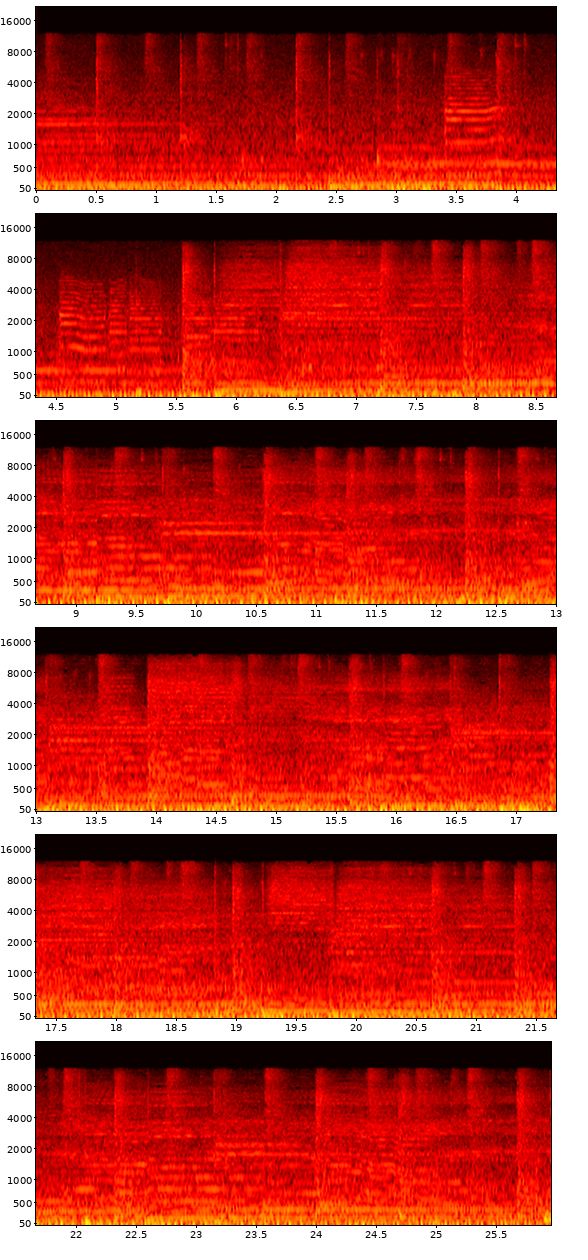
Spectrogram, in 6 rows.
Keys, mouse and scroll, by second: 2.0-5.4 middle drag, 4.0-5.6 right drag, 5.1 g, 7.2-8.9 middle drag, 7.6 g, 9.1-11.3 middle drag, 9.5-11.3 right drag, 11.1 g, 12.0-13.7 right drag, 12.2 g, 14.0 right click, 14.0-17.7 middle drag, 17.0 g, 18.7-20.7 middle drag, 20.1-22.5 right drag, 21.5-23.2 middle drag, 21.8 g, 25.1-25.9 middle drag.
